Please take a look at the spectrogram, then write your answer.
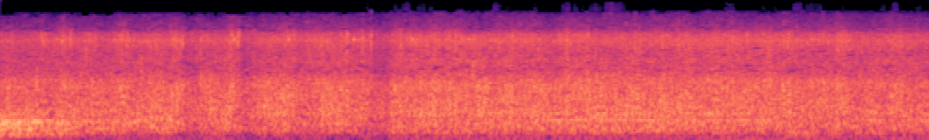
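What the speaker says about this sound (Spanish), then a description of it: "recibimos con un fuerte aplauso el Grupo Cultural Bugoday de la Universidad Autónoma de Chiriquí, Extensión de Boquete" Loud, dense applause from an audience welcoming the Bugoday cultural dance group of the Universidad Autónoma de Chiriquí in Boquete, steady and continuous with no speech over it.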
